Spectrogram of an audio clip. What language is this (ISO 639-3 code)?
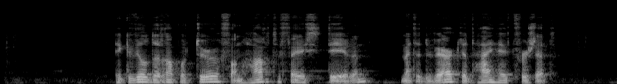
nld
